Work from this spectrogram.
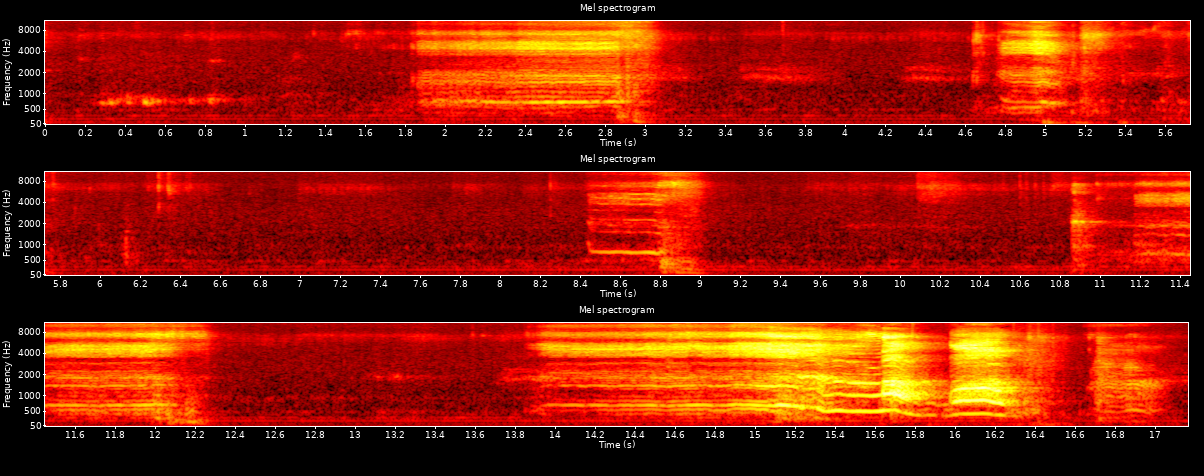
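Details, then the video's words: A deaf pug whining in a series of short, wavering, nasal cries that come in bursts with silent gaps, the last burst longest and loudest with pitch bending up and down. "Lulu pug and the art of whining"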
